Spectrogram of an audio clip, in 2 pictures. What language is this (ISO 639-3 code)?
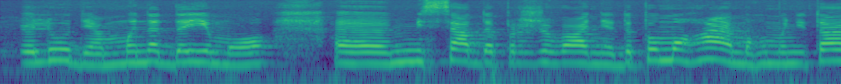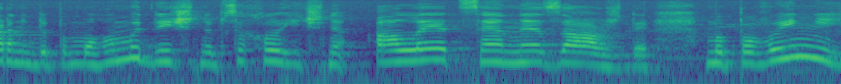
ukr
